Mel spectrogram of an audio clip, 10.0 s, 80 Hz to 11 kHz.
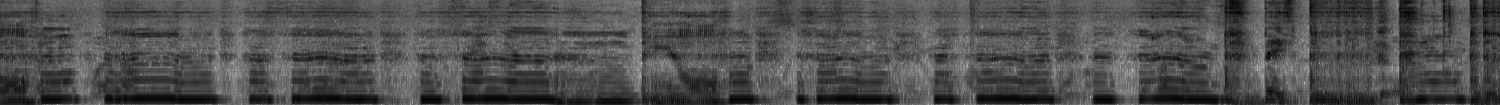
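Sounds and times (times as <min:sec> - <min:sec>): person humming into microphone: 0:00.0 - 0:10.0.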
